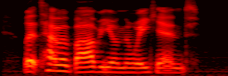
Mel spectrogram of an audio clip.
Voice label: Australian English, Let's have a barbie on the weekend.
